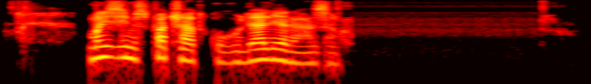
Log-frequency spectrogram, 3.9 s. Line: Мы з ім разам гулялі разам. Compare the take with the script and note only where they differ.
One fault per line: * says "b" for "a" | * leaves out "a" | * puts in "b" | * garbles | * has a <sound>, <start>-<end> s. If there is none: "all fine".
* says "спачатку" for "разам"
